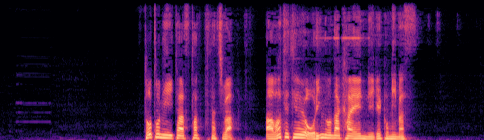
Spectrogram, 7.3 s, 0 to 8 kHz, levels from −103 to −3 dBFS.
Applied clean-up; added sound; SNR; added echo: neural mask model DeepFilterNet 3.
